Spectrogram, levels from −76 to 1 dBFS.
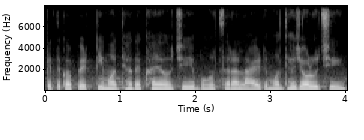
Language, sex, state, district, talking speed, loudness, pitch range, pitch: Odia, female, Odisha, Nuapada, 135 wpm, -17 LUFS, 195-205 Hz, 200 Hz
